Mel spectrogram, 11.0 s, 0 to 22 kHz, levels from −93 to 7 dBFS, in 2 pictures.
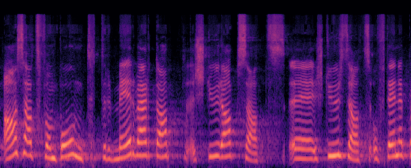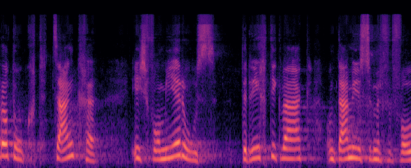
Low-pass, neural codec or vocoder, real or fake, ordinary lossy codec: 14.4 kHz; none; real; Opus, 16 kbps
